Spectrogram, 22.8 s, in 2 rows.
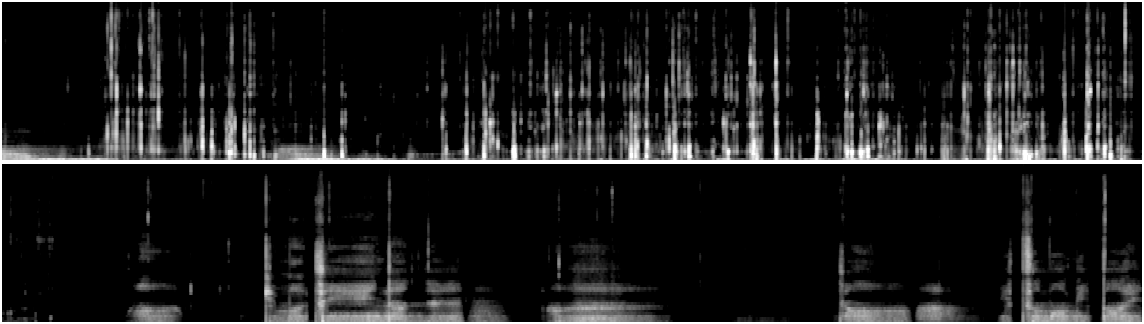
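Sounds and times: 
ASMR ear licking sounds: 0.2s - 11.4s.

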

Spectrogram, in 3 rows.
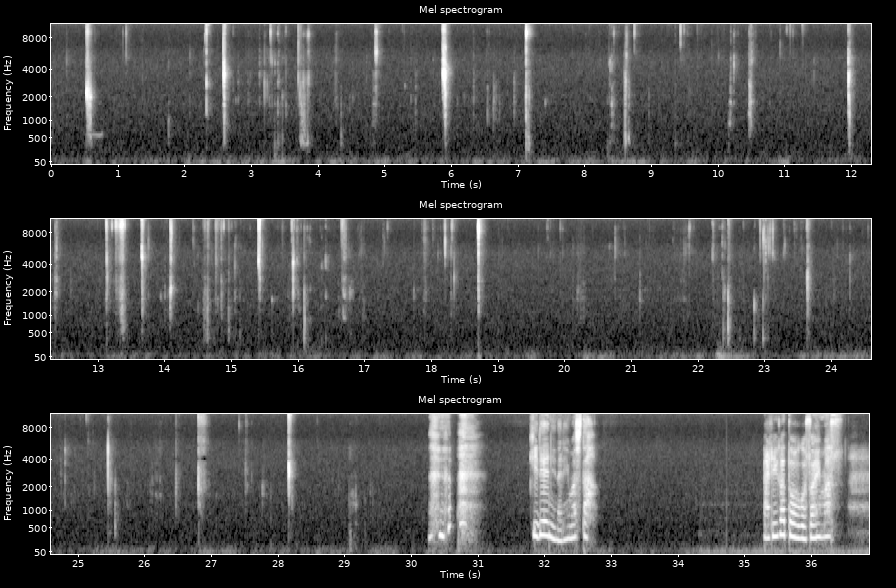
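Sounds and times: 
wet mouth clicks and smacks from licking salt off a face in ASMR roleplay: 0.5s - 0.7s, 2.3s - 4.0s, 5.8s - 7.3s, 11.9s - 12.5s, 13.1s - 17.0s, 21.8s - 23.8s, 25.4s - 25.7s, 26.4s - 28.4s
speech: 30.4s - 30.6s, 31.8s - 32.8s, 35.4s - 36.5s.

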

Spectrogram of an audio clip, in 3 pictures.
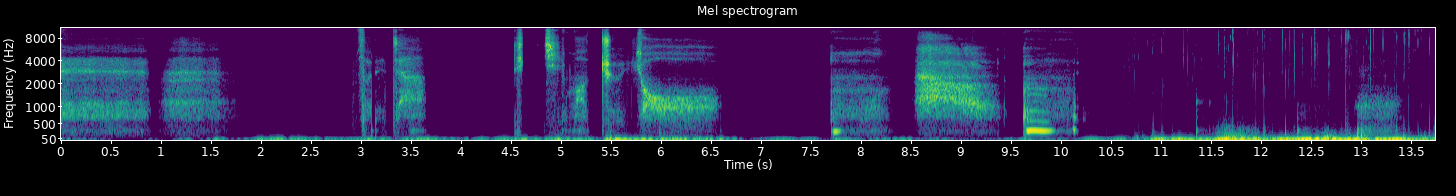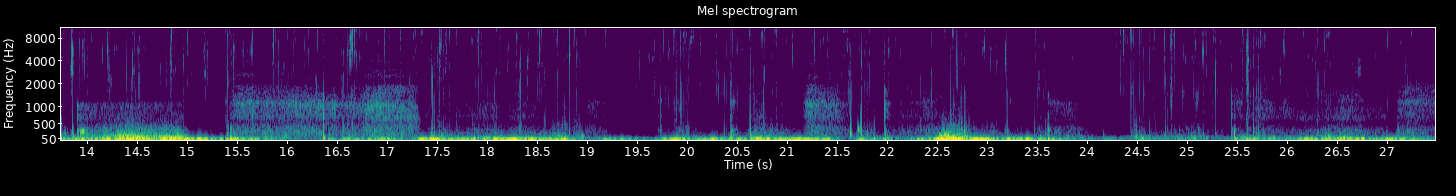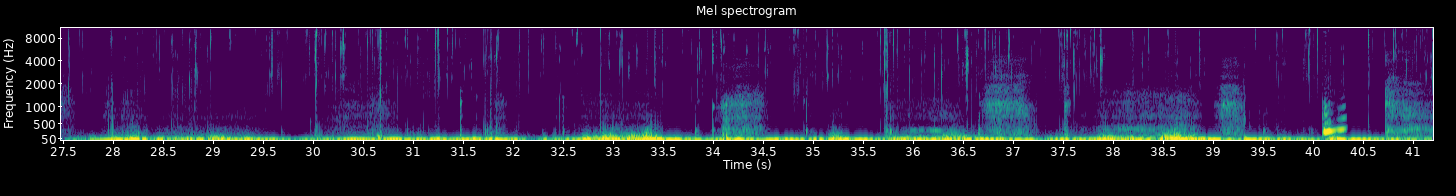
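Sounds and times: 
ASMR ear licking loop in the left ear: 8.7s - 41.1s.

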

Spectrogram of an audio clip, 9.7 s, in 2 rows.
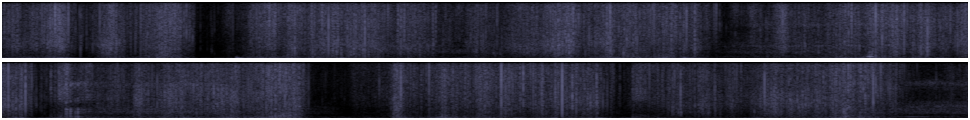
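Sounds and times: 
ASMR ear cleaning sounds in the left ear for sleep: 0.1s - 9.6s.

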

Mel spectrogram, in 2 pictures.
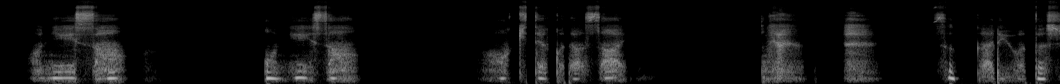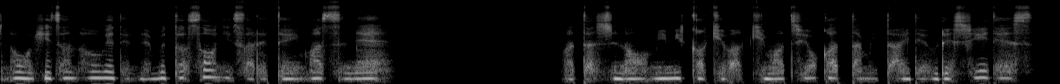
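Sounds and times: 
ASMR sleep voice: 0.4s - 1.2s, 2.7s - 3.5s, 5.0s - 6.2s, 9.4s - 14.5s, 16.3s - 20.9s.

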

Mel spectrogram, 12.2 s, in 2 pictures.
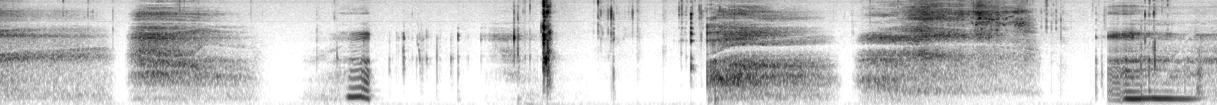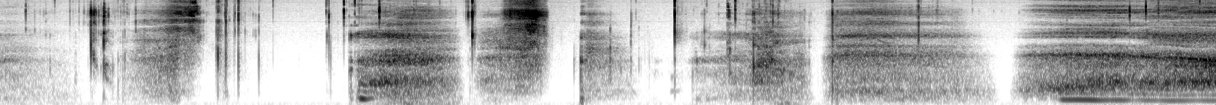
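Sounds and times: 
oral sex sounds: 1.7s - 12.1s
ear licking: 2.0s - 3.6s, 4.8s - 10.8s
full body licking: 4.7s - 10.8s.

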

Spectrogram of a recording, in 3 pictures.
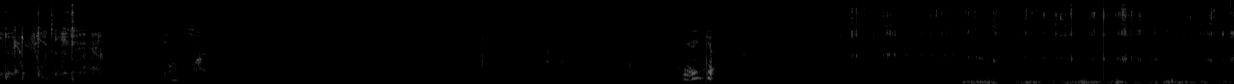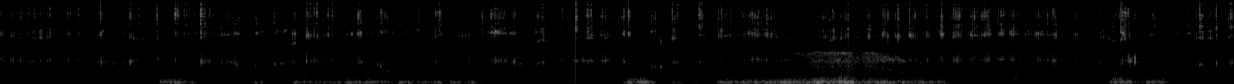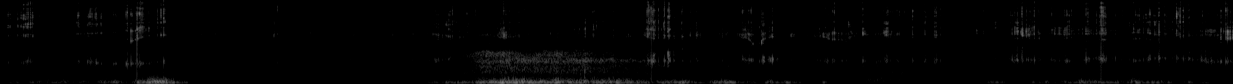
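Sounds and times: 
soft whispering: 0.0s - 2.4s, 20.0s - 21.7s, 29.3s - 32.1s
teeth crunching hard candy: 8.3s - 37.0s.

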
